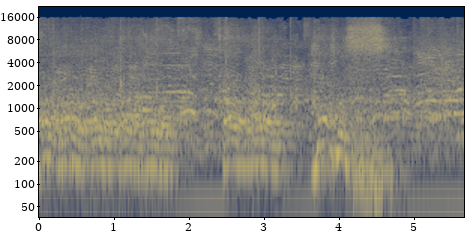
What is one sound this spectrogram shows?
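A crowd of young men cheers and shouts excitedly close by.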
